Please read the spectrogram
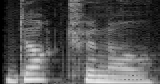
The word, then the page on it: doctrinal: American English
